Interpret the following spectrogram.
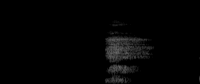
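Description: A man's short sigh, a breathy exhalation of about half a second, coming about a second in.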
